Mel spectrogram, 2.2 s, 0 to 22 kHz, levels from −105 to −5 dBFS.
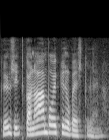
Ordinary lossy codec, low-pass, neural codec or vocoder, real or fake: none; 7.2 kHz; codec, 44.1 kHz, 3.4 kbps, Pupu-Codec; fake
